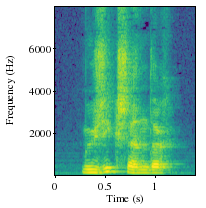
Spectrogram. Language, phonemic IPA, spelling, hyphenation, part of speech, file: Dutch, /myˈzikˌzɛn.dər/, muziekzender, mu‧ziek‧zen‧der, noun, Nl-muziekzender.ogg
- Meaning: music channel (radio or television channel that (exclusively or mostly) broadcasts music)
